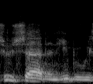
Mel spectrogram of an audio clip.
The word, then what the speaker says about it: Shuchat: my father rabbi wilfred we we pronounce it in english shushed in hebrew we say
